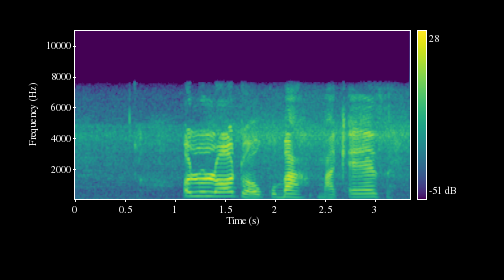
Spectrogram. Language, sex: Xhosa, female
